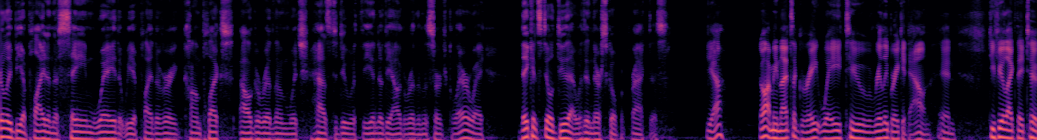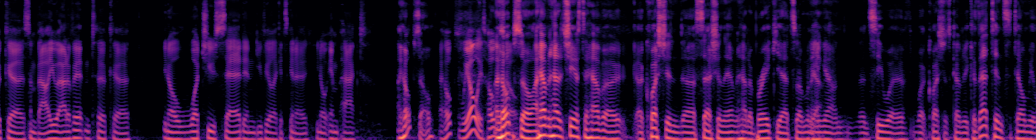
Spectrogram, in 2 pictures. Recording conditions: busy venue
